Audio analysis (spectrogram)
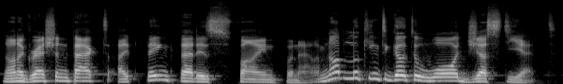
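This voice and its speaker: A man's voice: fairly high pitch, very animated, a little slow. A man giving casual gameplay commentary, thinking aloud and repeating himself as he works things out. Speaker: gamer, channel host.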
